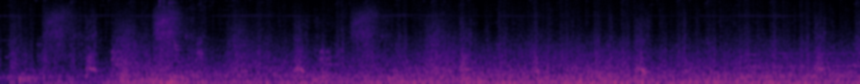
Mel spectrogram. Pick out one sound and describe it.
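Paws crunch quickly through deep snow.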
